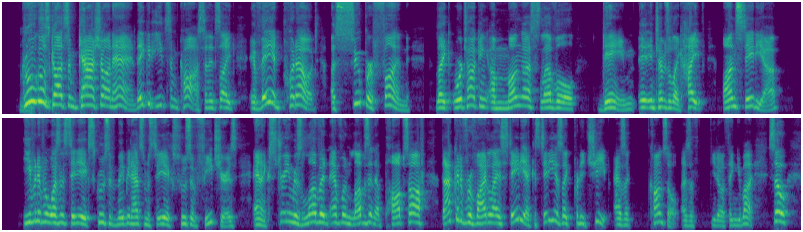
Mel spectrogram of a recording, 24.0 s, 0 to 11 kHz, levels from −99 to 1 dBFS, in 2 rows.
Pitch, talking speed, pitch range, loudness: 225 Hz, 210 wpm, 190-255 Hz, -26 LUFS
